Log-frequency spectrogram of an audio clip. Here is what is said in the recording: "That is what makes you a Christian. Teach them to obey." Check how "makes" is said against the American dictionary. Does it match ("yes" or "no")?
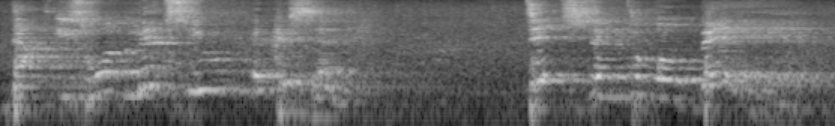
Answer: yes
